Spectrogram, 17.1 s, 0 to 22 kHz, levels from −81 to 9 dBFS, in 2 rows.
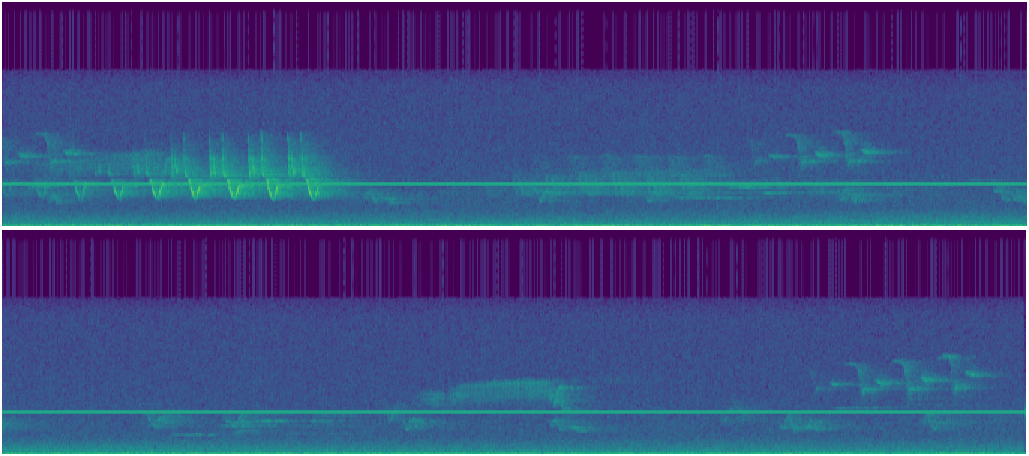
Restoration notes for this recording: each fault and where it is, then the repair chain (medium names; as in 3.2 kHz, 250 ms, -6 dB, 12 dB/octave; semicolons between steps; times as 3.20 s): buzz 50 Hz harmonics 12 -26 dBFS
crackle 50 per s -26 dBFS
whine 4.2 kHz -25 dBFS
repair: de-click; band-stop 4.2 kHz, Q 30; de-hum 50 Hz, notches 12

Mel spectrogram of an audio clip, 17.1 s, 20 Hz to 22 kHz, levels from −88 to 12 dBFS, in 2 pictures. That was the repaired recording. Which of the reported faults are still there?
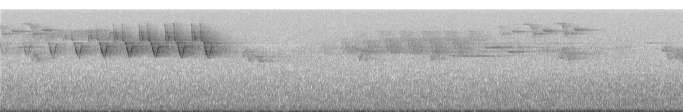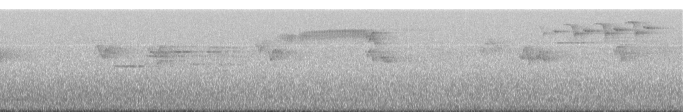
nothing left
